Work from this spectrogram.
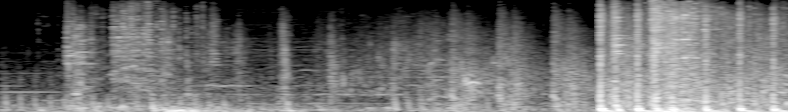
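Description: Gunfire in Apex Legends rattles in quick bursts and scattered shots, growing louder and denser in a sharp volley near the end, with faint game noise underneath.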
